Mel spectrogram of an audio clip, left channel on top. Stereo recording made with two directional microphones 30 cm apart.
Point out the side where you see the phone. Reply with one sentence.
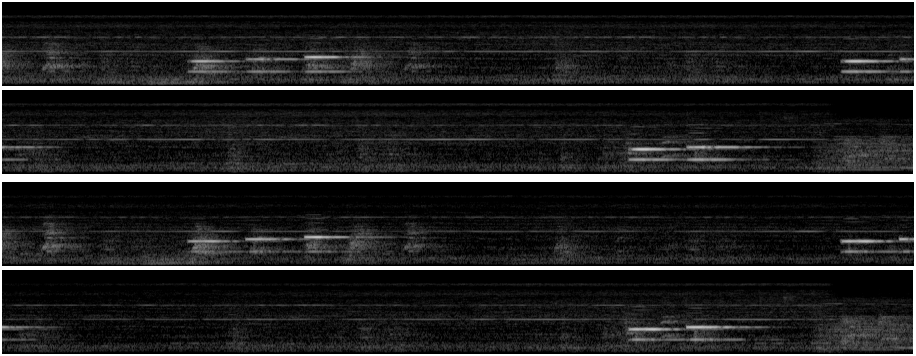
In this clip you hear the phone on the right.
